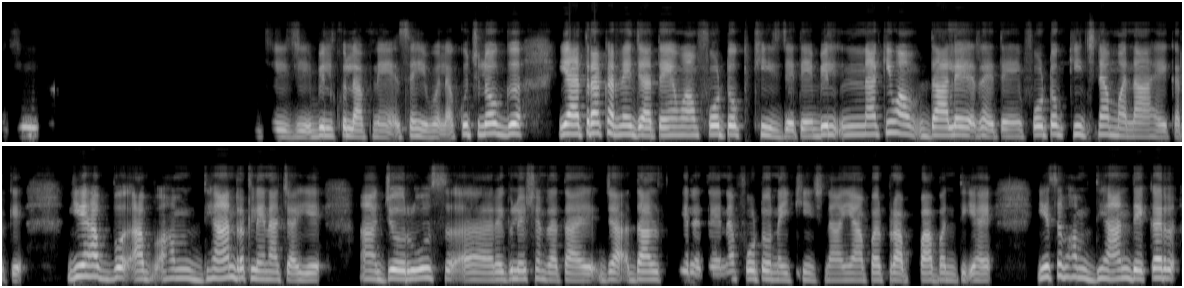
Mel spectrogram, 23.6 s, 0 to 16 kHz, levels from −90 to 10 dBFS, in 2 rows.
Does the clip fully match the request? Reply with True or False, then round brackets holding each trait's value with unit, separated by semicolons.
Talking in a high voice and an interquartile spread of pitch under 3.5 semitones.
False (205 Hz; 4.0 semitones)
